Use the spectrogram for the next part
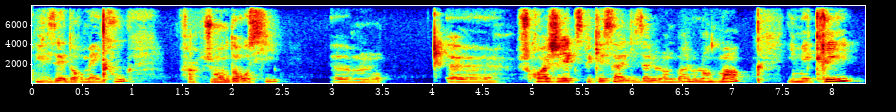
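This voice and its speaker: A young woman telling a storytime in casual chat, animated and slangy, shifting between loud exclamations and whispers. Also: fairly low pitch, roomy sound, a little hiss or hum. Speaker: vlogger.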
